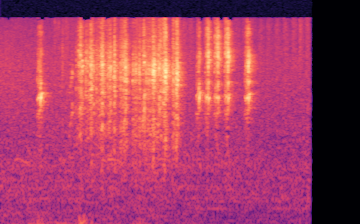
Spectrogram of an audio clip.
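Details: Barn swallows at the nest in spring, the female laying her second egg of the second brood while a fledgling sits in the nest; a rapid series of high, scratchy twittering notes packed closely together, then stopping.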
